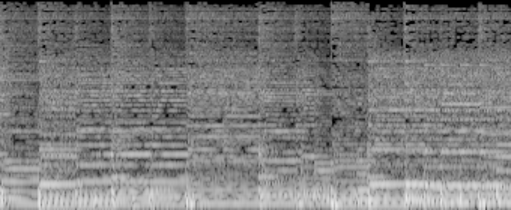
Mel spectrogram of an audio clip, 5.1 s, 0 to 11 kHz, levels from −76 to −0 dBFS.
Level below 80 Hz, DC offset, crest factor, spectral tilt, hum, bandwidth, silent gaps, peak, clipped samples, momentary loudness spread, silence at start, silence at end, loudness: -22 dBFS; under 0.1%; 14 dB; -4.5 dB/octave; none; 11 kHz; none; 0 dBFS; under 0.1%; 4 LU; 0 s; 0 s; -15 LUFS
